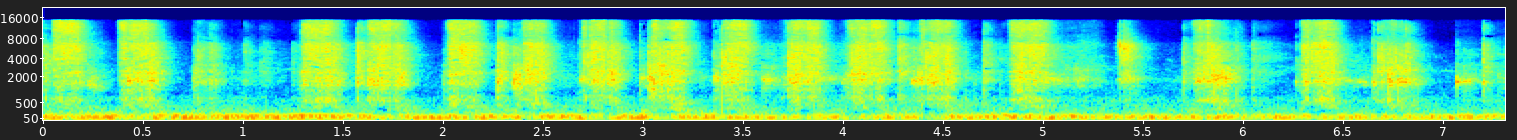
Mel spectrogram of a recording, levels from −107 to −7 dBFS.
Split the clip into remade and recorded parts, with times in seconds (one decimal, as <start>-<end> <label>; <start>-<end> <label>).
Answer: 0.0-7.3 recorded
